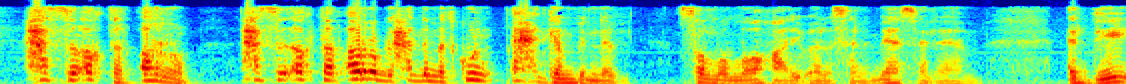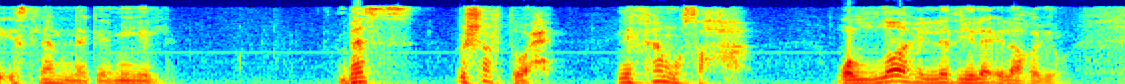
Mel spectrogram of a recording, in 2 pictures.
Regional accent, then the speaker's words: Egypt; تعرفين الفول عندنا في مصر هنا فرض عين

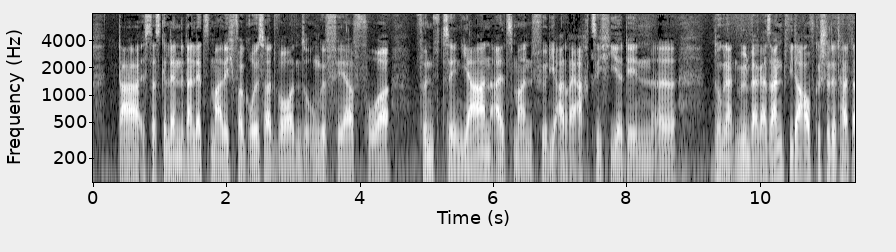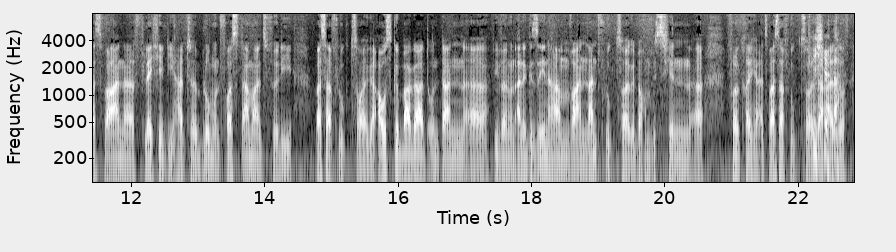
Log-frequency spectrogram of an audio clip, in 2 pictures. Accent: Braunschweig, Lower Saxony, Germany; Ich komme aus Braunschweig, da hat man ja dankenswerterweise relativ viele Luftfahrtthemen angesichts von DLR, der Uni, der BFU.

